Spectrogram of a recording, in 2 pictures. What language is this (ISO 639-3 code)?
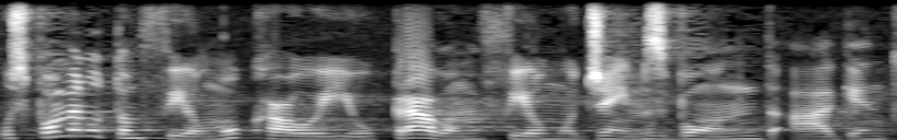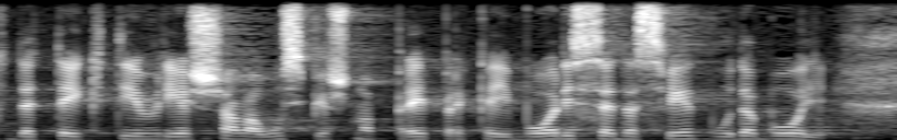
hrv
